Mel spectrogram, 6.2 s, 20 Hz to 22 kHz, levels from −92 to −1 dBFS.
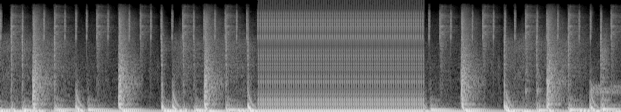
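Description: The audio carries a system hang loop from 2.58 s to 4.23 s. For that stretch, one 23.22 ms slice of sound repeats exactly, over and over. The repeat rate is 43.1 Hz, so it comes across as a steady, low buzz rather than a stutter. The sound card kept replaying its ring buffer while the computer or driver stalled. The loop length fits a 1024-sample buffer. Normal sound resumes at 4.23 s.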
